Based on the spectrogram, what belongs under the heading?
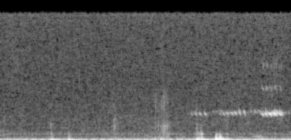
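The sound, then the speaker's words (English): Thin, high-pitched cricket chirps trill faintly in the second half, joined by a couple of soft low thumps, with no one speaking over them. “Ah, crickets.”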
